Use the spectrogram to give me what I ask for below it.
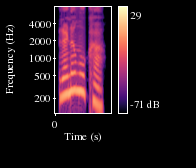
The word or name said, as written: ರಣಮುಖ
